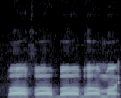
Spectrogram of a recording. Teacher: प वर्ग प फ ब भ म इसका उच्चारण स्थान क्या है? ओष्ठ है। और फिर अल्पप्राण और महाप्राण इसे वायु के आधार पर बांटा गया है।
